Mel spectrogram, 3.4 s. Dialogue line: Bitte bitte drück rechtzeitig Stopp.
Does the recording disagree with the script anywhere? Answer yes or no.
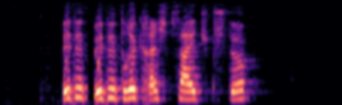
no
